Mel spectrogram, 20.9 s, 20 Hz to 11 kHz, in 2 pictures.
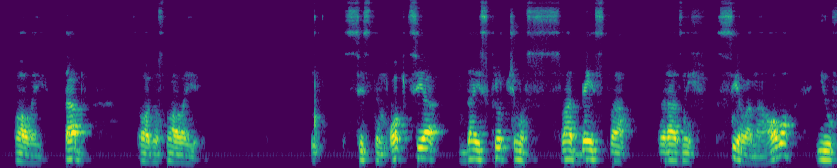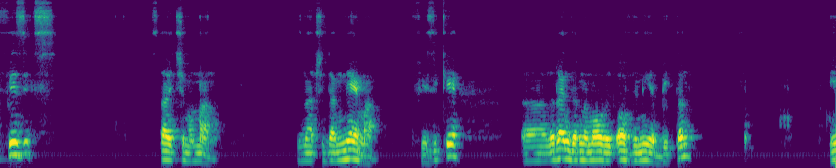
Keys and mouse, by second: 3.9-7.9 drag, 11.9-13.4 drag.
